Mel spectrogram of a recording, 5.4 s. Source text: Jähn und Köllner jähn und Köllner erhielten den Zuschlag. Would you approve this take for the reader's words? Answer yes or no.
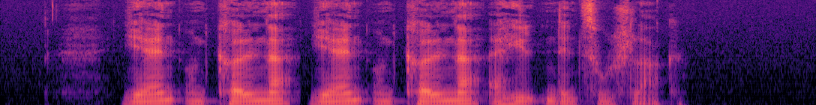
yes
